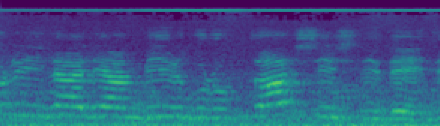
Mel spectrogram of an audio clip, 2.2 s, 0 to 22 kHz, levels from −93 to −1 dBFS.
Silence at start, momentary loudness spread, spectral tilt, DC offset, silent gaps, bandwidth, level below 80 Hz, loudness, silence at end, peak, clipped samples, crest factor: 0 s; 4 LU; -4.5 dB/octave; under 0.1%; none; 16.5 kHz; -44 dBFS; -32 LUFS; 0 s; -16 dBFS; under 0.1%; 16 dB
